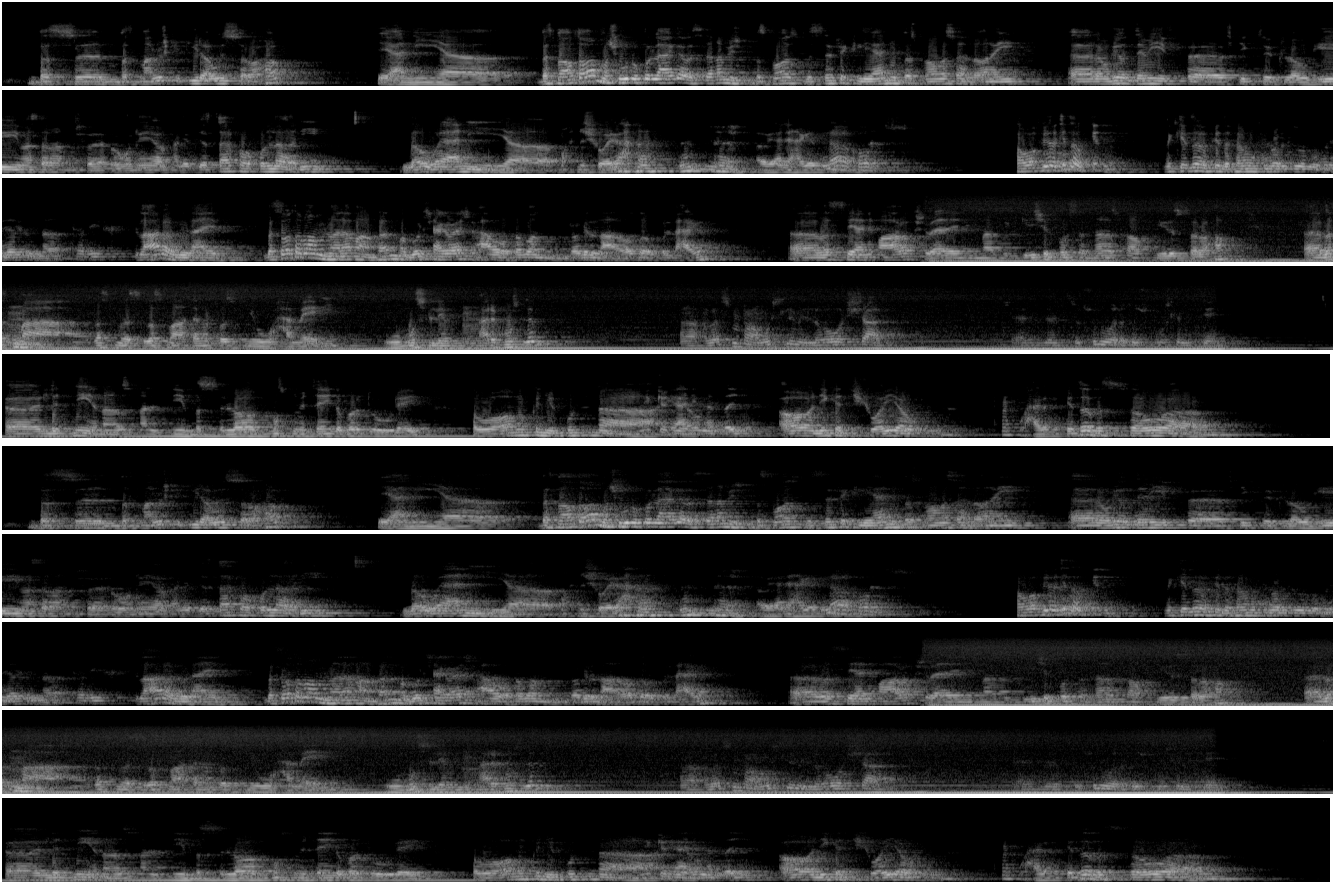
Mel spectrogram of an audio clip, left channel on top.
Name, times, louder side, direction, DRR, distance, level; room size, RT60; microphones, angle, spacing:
voice 1, 0.3-2.8 3.8-10.1 10.7-16.5 17.3-22.0 23.5-24.4 24.9-27.2 28.0-28.8 29.2-33.7 34.5-38.9 39.6-43.3 43.7-45.4 53.3-57.4 57.9-60.7 61.0-62.8 63.4-65.6, left 3 dB, 75° left, 4 dB, 0.6 m, -29 dB
voice 2, 21.5-22.4 23.9-24.1 25.8-27.8 34.8-35.0 40.0-40.2 44.5-44.8 46.7-48.9 49.9-52.2 59.6-60.8 63.2-63.4 65.1-65.4, left 1 dB, 35° left, 5 dB, 0.6 m, -37 dB
sound 1, 35.8-52.1, right 1 dB, 50° right, 0.7 m, -33 dB
sound 2, 38.7-57.8, equal, 75° right, 1.1 m, -40 dB
11.0 x 3.8 x 2.6 m, 1.1 s
head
